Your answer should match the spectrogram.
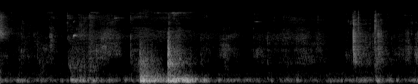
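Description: Lecture-room noise while students work at their laptops: scattered small clicks and rustling, with a brief louder sound about a second and a half in and a few sharp clicks near the end.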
